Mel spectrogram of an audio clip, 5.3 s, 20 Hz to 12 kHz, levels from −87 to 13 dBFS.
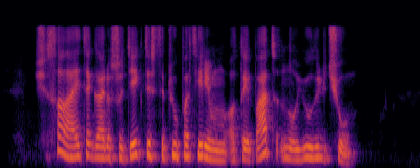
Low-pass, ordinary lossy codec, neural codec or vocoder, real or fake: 7.2 kHz; MP3, 96 kbps; codec, 16 kHz, 0.7 kbps, FocalCodec; fake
